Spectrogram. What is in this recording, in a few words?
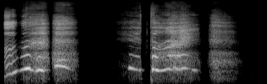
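BREAK, Japanese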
